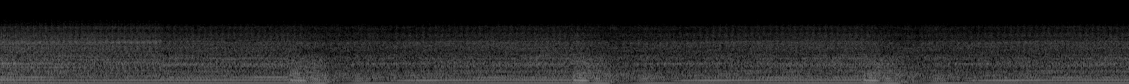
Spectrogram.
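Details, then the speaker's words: Toyota 22RE (Pickup/4Runner) at idle, about 700 rpm, too high and bouncing, rising and sagging every few seconds; idle air control valve suspected, causing a high surging idle. "now if you notice here my idle is first of all too high so it's about seven foot it's also bouncing"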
